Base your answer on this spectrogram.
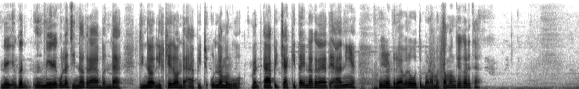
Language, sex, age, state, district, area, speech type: Dogri, male, 30-45, Jammu and Kashmir, Reasi, rural, spontaneous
